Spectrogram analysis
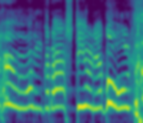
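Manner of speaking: very high, slow cackling squeal; leprechaun voice. Acted. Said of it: "definitely a little higher pitch".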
